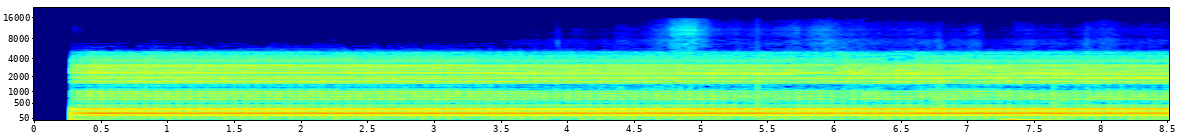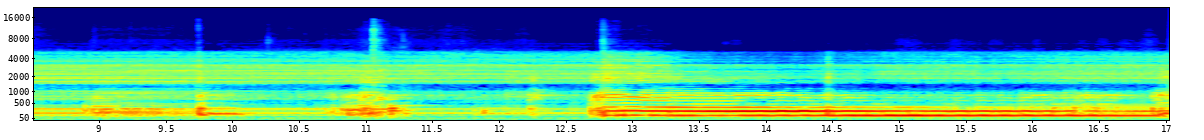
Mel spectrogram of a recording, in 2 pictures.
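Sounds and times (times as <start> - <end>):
guitar amplifier mains hum: 0.3 - 17.0.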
